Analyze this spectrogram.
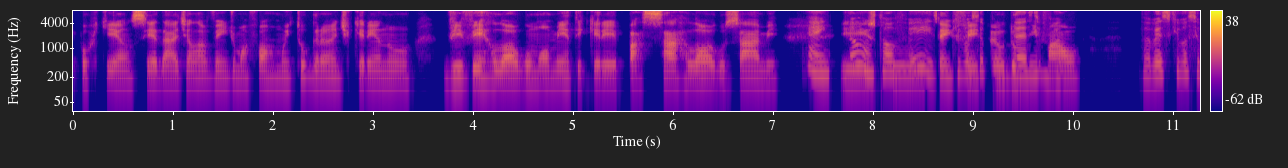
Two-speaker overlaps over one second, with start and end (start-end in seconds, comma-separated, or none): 7.7-9.9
